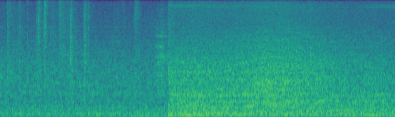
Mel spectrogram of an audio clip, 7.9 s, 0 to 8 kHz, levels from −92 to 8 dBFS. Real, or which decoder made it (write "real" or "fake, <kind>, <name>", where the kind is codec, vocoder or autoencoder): real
